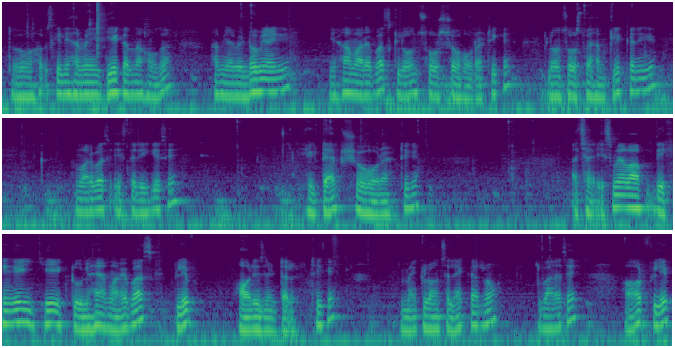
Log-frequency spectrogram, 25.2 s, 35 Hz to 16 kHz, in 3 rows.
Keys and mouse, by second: 1.0 z, 2.9 click, 7.1 click, 9.9-17.0 drag, 22.7 click.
